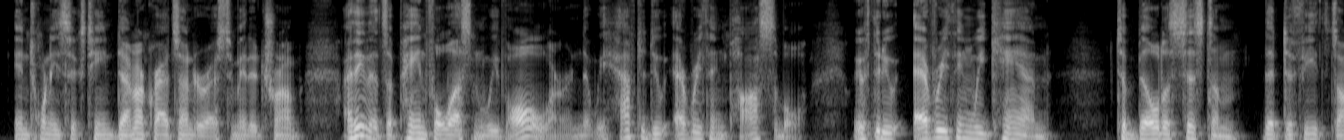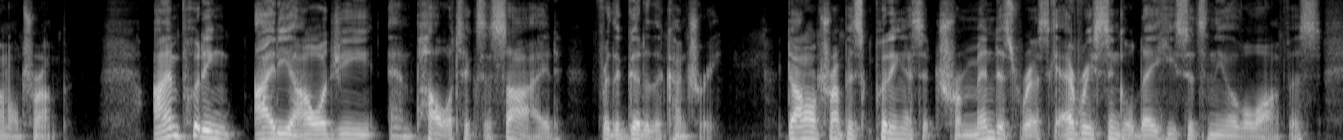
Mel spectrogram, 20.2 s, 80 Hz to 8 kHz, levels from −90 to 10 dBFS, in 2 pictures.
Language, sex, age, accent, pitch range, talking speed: English, male, 50-69, American, 100-125 Hz, 195 wpm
